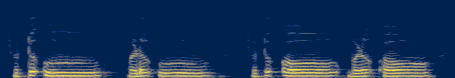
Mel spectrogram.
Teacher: आगे वाले होंठ है ना, वो वृत्त की तरह बन जाएंगे, मतलब गोल बन जाएंगे। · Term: व्रतमुखी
